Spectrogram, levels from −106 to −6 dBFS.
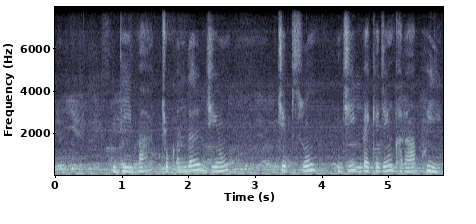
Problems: constant background noise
